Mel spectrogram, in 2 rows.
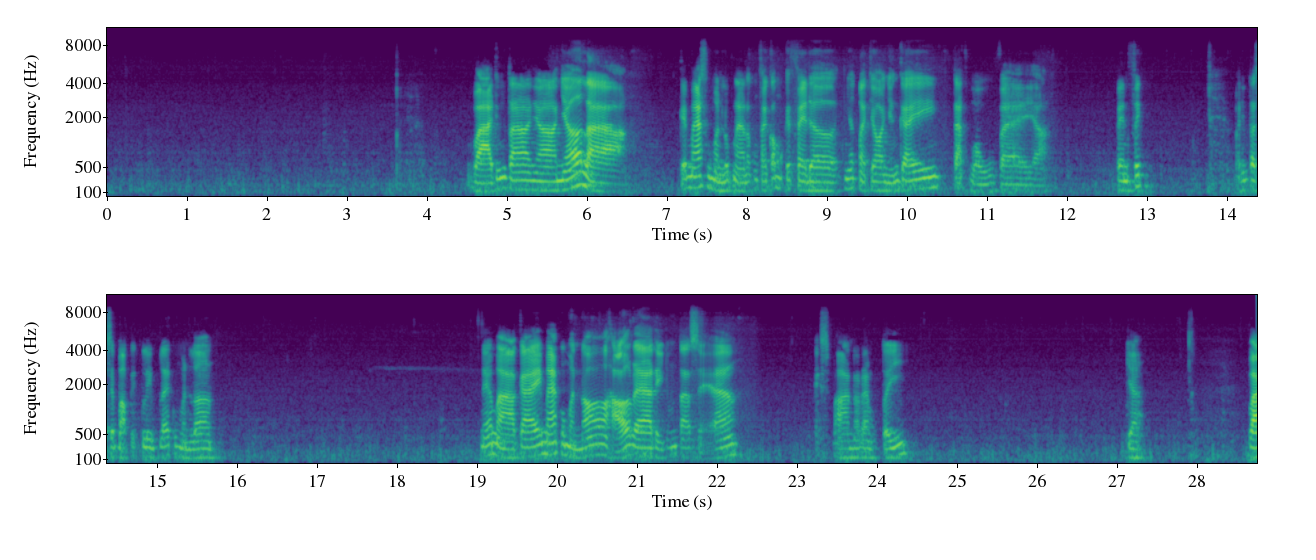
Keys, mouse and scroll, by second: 3.9 click, 6.4 click, 7.8 click, 10.5 click, 11.0 click, 13.6 click, 15.0 click, 17.1 click, 17.9 click, 20.4 click, 20.8 middle click, 21.8 middle click, 24.4 click, 25.6 scroll, 27.1 click, 27.5 click.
